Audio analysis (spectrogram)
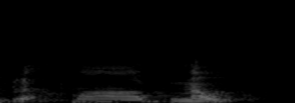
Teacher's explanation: It's a vowel, a, and a together form a longer a.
